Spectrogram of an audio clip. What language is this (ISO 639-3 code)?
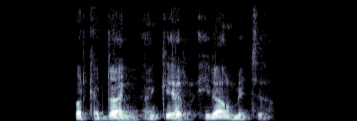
cat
